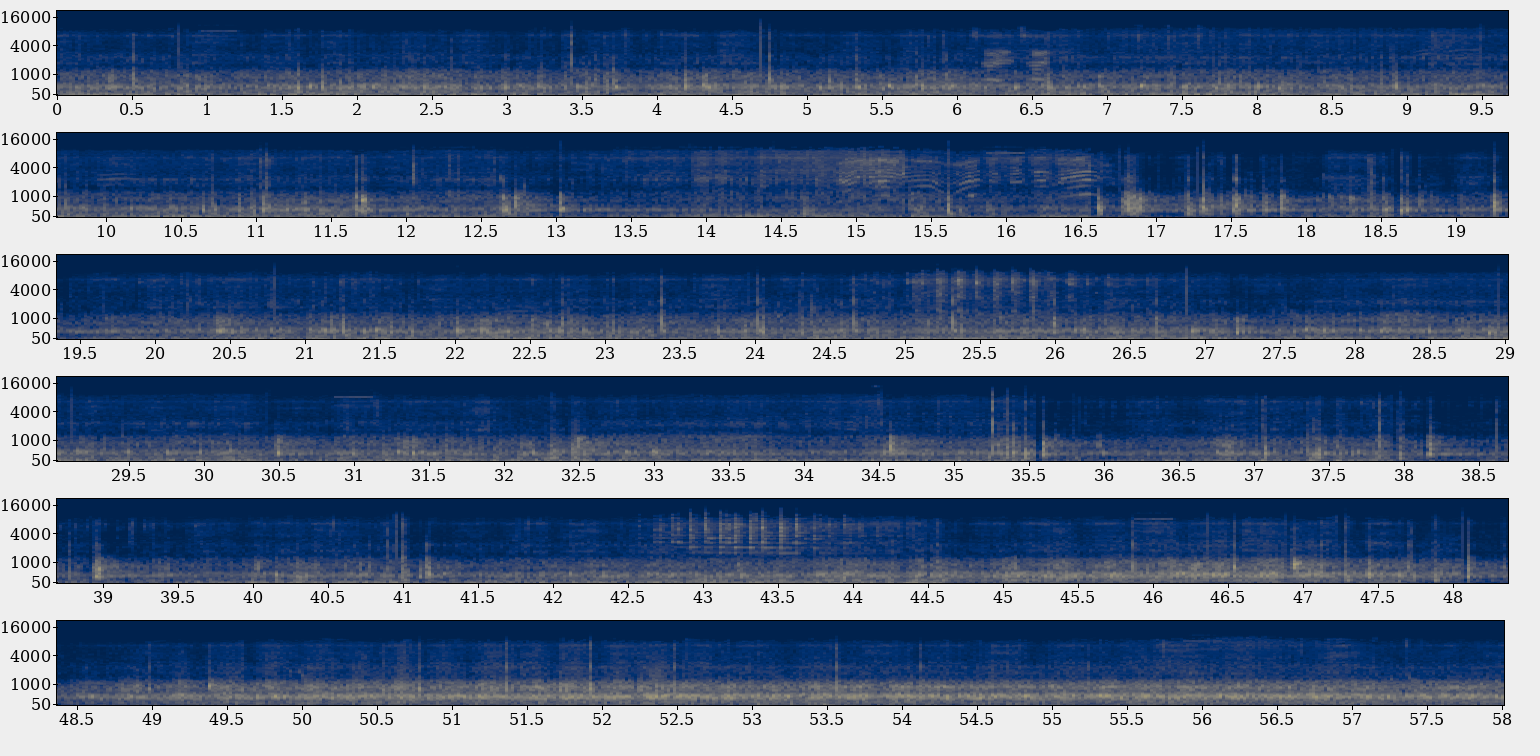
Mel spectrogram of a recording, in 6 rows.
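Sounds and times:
bike rattles and knocks: 0.0 - 54.2
bike tyres rumbling over grass: 0.0 - 58.0
high ringing: 42.6 - 44.4.

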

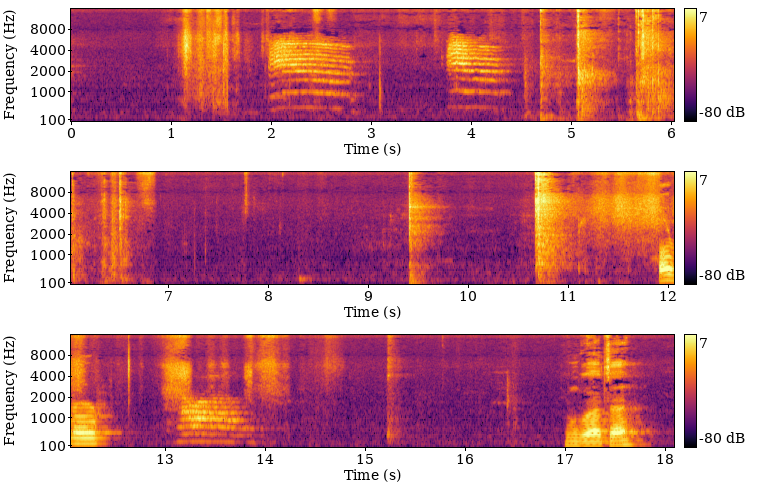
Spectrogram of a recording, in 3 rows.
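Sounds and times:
shuffling and handling noise: 1.0 - 2.6, 11.0 - 14.9
cat meowing: 1.9 - 3.0, 3.7 - 4.5.

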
